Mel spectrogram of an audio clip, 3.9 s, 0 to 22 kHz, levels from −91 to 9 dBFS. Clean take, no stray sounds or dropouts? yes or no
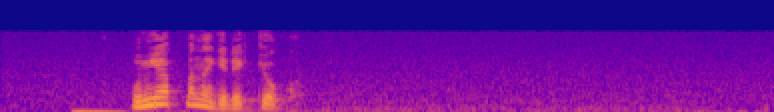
yes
